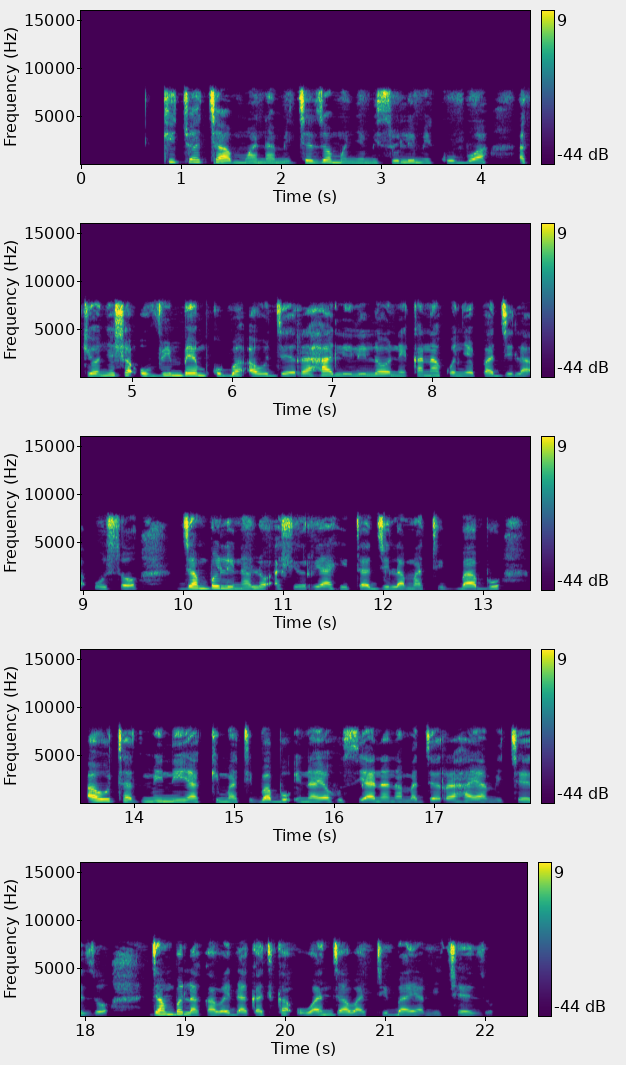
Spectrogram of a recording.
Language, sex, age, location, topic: Swahili, female, 18-24, Nairobi, health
